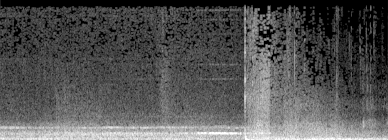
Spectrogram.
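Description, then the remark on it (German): A single sharp, booming blast of a shell exploding among German soldiers bursts out over a steady low rumble and faint whine, then the rumble carries on beneath it. No one speaks. “Der Ball explodiert zwischen den deutschen Soldaten.”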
